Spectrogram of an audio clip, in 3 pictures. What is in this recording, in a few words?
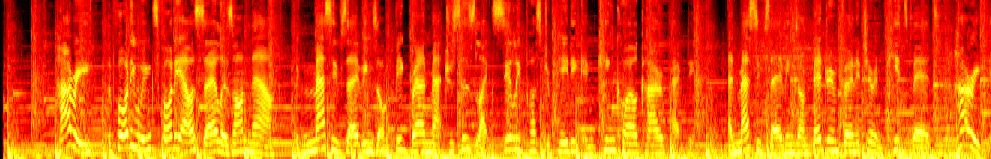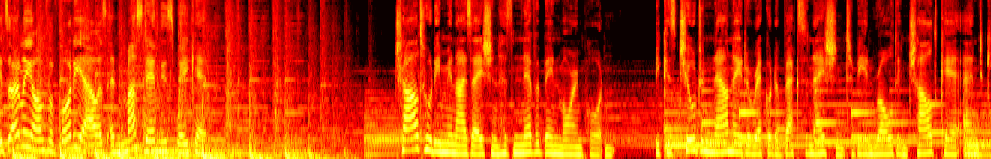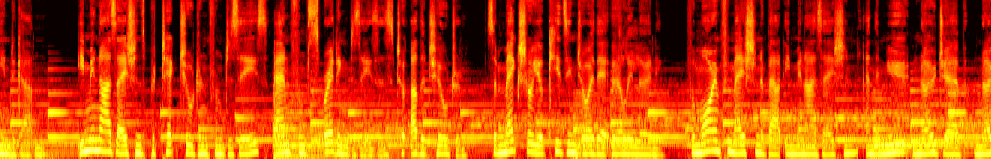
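English Australian female; accent of australia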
